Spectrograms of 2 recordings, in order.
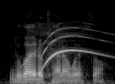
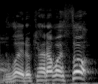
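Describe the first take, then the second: First: It is said calmly, the ending falling. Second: It is said in an angry, heated tone.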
